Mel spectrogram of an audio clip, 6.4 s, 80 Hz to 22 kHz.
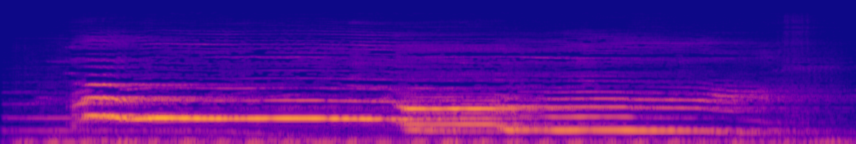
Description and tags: Processed Exuberant Yelp Howl 2
This is a processed version of the Exuberant Yelp Howl in my Sled Dogs in Colorado sound pack. It has been time stretched and pitch shifted. The original sound file was the happy cry of an Alaskan Malamute. Recorded on a Zoom H2 and processed in Peak Pro 7.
